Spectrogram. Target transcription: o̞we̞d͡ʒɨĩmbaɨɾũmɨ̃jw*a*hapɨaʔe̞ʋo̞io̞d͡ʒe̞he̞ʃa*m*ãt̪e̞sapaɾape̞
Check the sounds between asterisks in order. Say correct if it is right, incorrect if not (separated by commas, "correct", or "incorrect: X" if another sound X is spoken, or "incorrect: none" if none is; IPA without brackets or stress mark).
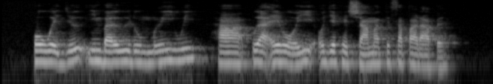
incorrect: i, correct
